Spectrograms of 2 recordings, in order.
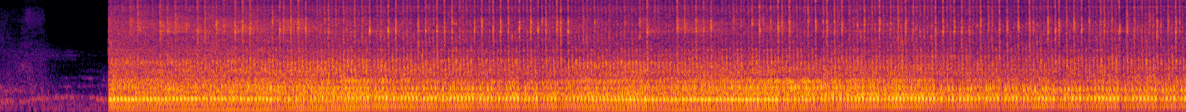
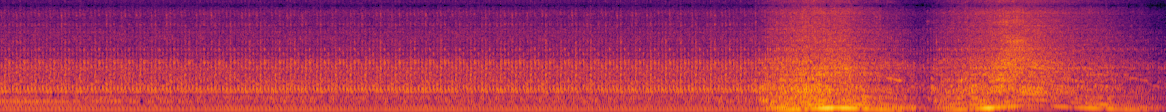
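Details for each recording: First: Range Rover Evoque, owner's own car, at idle before replacing the auxiliary belt idler pulley/tensioner: engine catches and settles with a dry metallic rattle over the running note, and the owner remarks it doesn't sound happy. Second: Range Rover Evoque after auxiliary belt tensioner/pulley replacement: steady, even idle with no belt-drive rattle, then two clean throttle blips rising and falling smoothly; sounds better after the repair, normal idle.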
